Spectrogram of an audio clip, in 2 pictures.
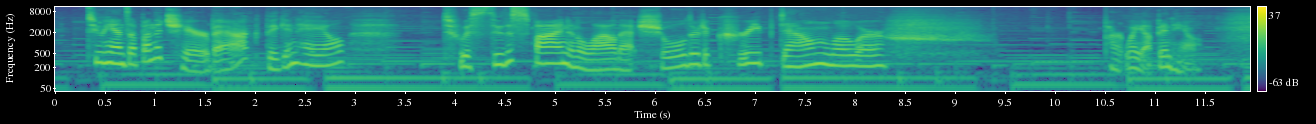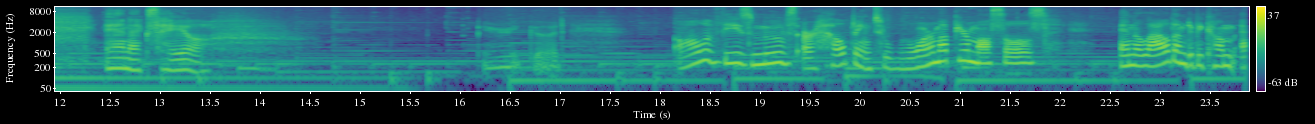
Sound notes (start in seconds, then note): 8.3 exhales; 11.6 exhales; 11.7 inhales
